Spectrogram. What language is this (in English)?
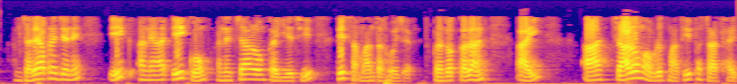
Gujarati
